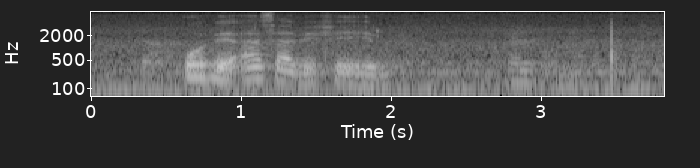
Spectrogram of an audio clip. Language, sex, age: Northern Sotho, male, 24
